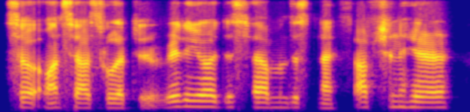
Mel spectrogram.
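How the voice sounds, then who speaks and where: Male tutorial host: crisp, even delivery, instructional step-by-step narration, close and dry. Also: medium pitch, a little fast, no echo, low-quality recording. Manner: instructional, repetitive step-by-step phrasing.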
